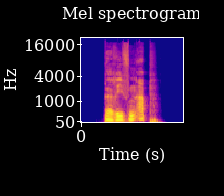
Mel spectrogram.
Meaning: inflection of abberufen: 1. first/third-person plural preterite 2. first/third-person plural subjunctive II
- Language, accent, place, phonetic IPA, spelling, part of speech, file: German, Germany, Berlin, [bəˌʁiːfn̩ ˈap], beriefen ab, verb, De-beriefen ab.ogg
